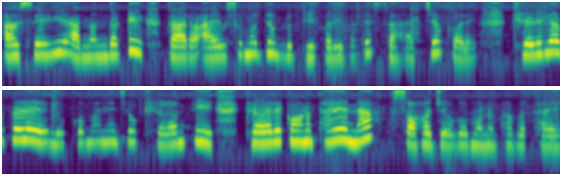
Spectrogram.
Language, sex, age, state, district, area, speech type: Odia, female, 18-30, Odisha, Bhadrak, rural, spontaneous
